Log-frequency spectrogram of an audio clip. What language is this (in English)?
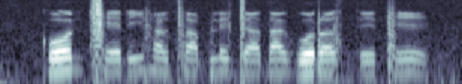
Chhattisgarhi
